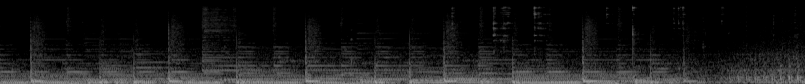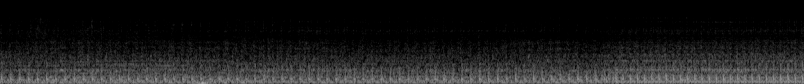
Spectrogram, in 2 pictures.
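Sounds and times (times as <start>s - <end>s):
small engine chugging: 7.2s - 16.0s.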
